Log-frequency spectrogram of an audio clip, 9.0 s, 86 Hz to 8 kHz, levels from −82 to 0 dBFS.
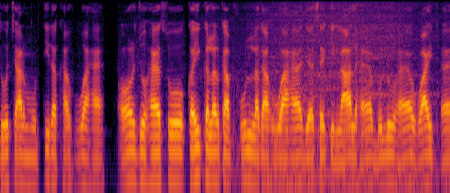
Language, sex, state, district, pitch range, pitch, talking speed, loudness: Hindi, male, Bihar, Sitamarhi, 100-110 Hz, 105 Hz, 165 wpm, -19 LUFS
